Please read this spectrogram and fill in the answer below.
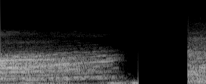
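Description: Short edited-in sound clip of held, stacked tones that glide slowly downward, cutting off suddenly after about a second and a half.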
